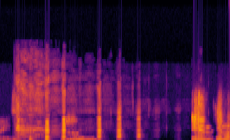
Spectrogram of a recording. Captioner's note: laughs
